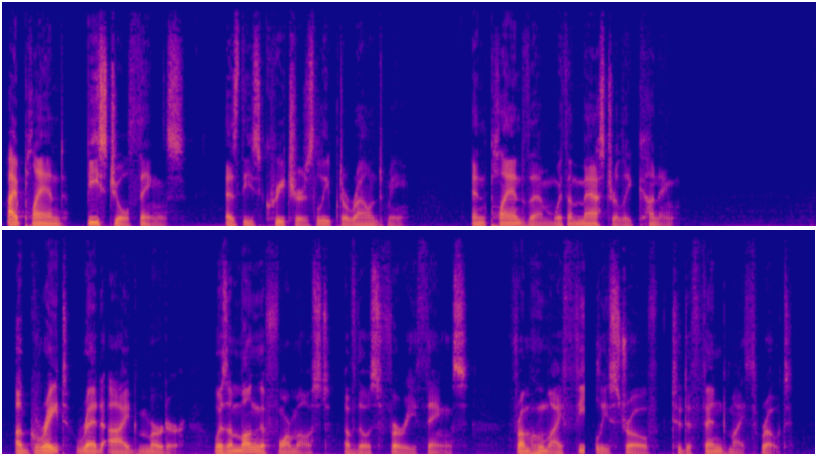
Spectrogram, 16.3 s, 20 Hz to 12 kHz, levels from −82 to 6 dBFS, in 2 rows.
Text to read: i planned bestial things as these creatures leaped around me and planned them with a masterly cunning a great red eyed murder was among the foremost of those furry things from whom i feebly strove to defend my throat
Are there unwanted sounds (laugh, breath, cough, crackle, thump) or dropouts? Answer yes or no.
yes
